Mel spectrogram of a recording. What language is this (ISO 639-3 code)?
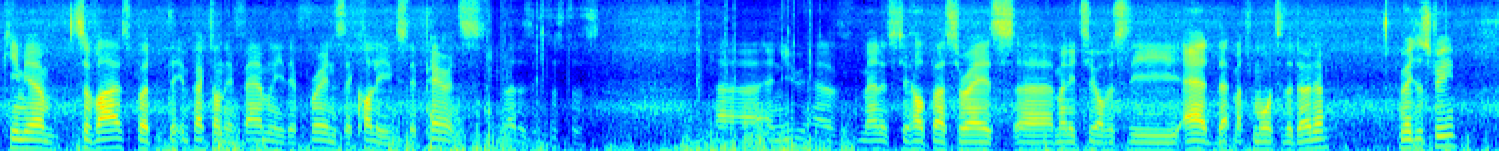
eng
